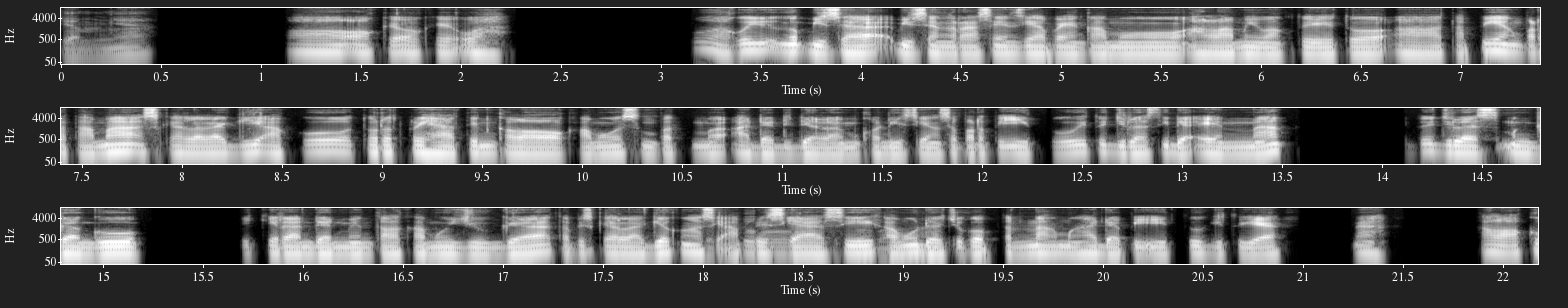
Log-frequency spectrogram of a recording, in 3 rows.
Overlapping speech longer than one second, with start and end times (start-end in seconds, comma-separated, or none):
18.0-19.2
